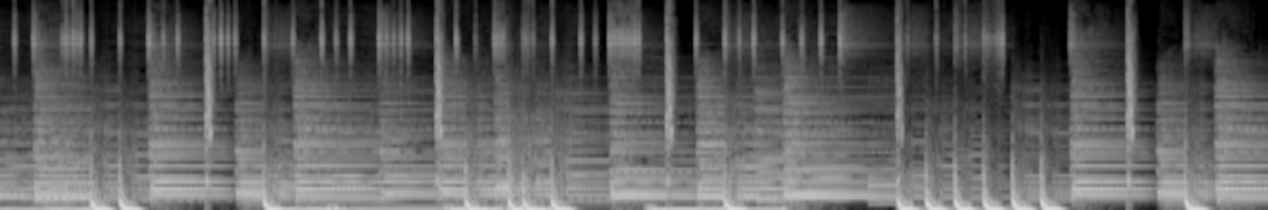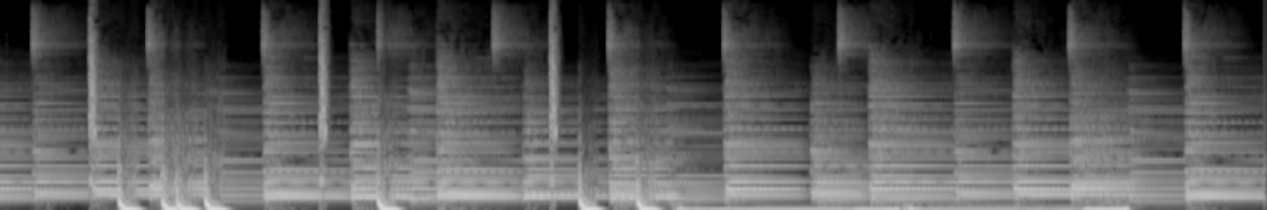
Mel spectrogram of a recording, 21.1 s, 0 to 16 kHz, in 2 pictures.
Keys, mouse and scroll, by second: 2.1 scroll down 3, 2.2 middle click, 2.5-3.6 scroll up 3, 2.7 shift+middle click, 3.0 middle click, 3.9 click, 4.7 middle click, 5.5 ctrl+r, 6.2 s, 7.1 scroll down 2, 7.3 middle click, 7.7 s, 8.2 shift+middle click, 8.6 ctrl+b, 10.4 Tab, 10.5-10.8 scroll down 2, 10.8 middle click, 11.0-11.6 scroll up 3, 11.2 shift+middle click, 11.6-12.0 shift+middle drag, 12.2 Tab, 12.5 middle click, 13.2 alt+z, 13.5 scroll down 2, 13.7 alt+middle click, 14.2 click, 15.7 s, 17.3 alt+z, 17.6 middle click, 17.8-18.3 scroll up 2, 18.3 middle click, 18.7 shift+middle click, 18.8-19.4 scroll up 3, 19.1 middle click, 19.9 2, 20.0 click, 20.6 alt+shift+click, 21.0 s.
